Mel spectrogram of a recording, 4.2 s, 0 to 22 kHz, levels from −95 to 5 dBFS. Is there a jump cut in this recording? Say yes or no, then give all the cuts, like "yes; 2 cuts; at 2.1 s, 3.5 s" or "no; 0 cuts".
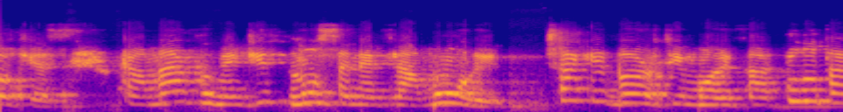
no; 0 cuts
